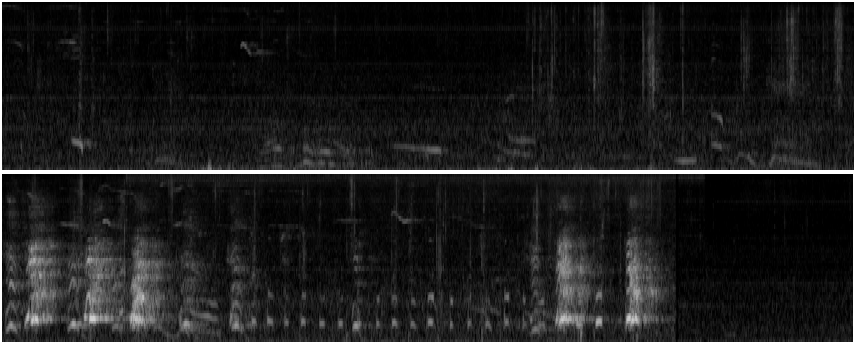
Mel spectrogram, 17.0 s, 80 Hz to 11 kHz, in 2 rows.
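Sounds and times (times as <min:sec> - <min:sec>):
puppy barking: 0:08.6 - 0:15.3
puppy yipping: 0:08.6 - 0:15.3.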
